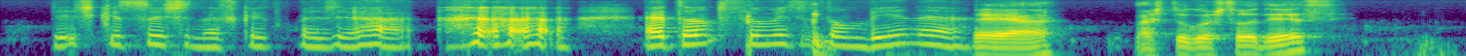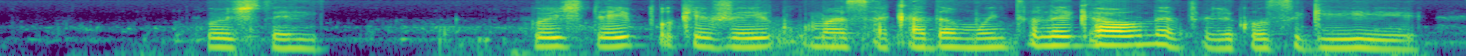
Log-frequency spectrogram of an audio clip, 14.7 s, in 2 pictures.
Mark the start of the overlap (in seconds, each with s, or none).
none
